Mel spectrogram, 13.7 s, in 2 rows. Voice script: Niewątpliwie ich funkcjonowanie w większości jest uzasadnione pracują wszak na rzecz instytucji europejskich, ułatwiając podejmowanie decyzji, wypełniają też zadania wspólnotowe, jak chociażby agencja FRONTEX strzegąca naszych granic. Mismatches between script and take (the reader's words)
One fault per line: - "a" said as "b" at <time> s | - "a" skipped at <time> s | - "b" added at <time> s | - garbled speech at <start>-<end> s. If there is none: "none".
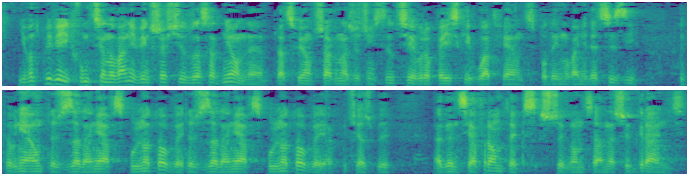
- "też zadania wspólnotowe" added at 8.6 s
